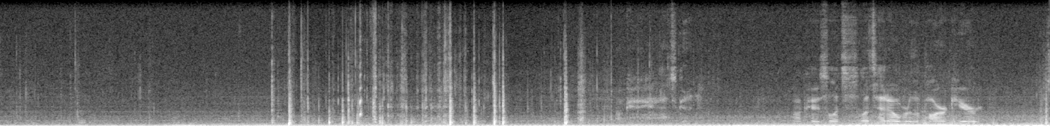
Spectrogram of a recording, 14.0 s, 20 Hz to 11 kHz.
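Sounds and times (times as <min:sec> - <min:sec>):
car engine rumble inside cabin: 0:00.0 - 0:14.0
irregular clicks and knocks: 0:03.6 - 0:08.2.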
